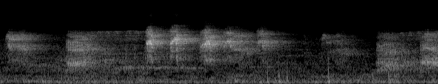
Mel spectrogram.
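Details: Sun conure pair, parrots: rough raspy screeches in quick overlapping bursts, several shrill peaks near the middle, over a steady low background rumble.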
